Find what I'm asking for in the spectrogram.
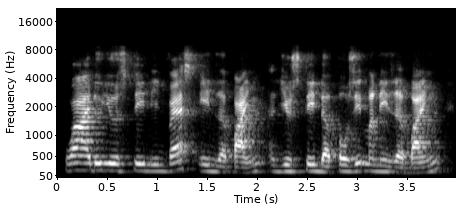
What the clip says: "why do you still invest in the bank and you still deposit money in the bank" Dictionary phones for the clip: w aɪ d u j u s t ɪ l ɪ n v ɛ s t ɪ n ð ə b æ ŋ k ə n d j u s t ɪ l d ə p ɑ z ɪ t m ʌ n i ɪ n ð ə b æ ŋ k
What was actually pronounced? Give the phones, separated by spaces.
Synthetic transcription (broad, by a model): w aɪ d u j u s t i n ɪ n v ɛ s t ɪ n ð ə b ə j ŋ j u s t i n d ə p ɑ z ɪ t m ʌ n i n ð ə b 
